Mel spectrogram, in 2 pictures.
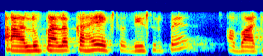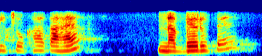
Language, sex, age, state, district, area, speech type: Hindi, female, 30-45, Uttar Pradesh, Varanasi, rural, conversation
